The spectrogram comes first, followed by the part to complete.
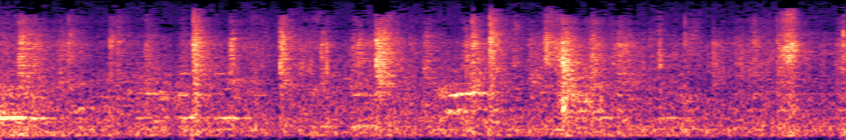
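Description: A boy chewing a big mouthful of shrimp taco: quiet mouth clicks and smacks, with faint short tones now and then in the background.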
